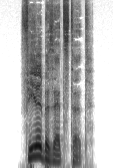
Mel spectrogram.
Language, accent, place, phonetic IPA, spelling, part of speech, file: German, Germany, Berlin, [ˈfeːlbəˌzɛt͡stət], fehlbesetztet, verb, De-fehlbesetztet.ogg
- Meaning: inflection of fehlbesetzen: 1. second-person plural dependent preterite 2. second-person plural dependent subjunctive II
